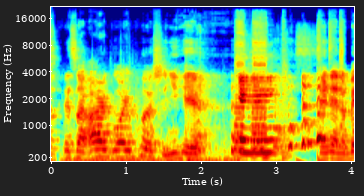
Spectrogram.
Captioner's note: honking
